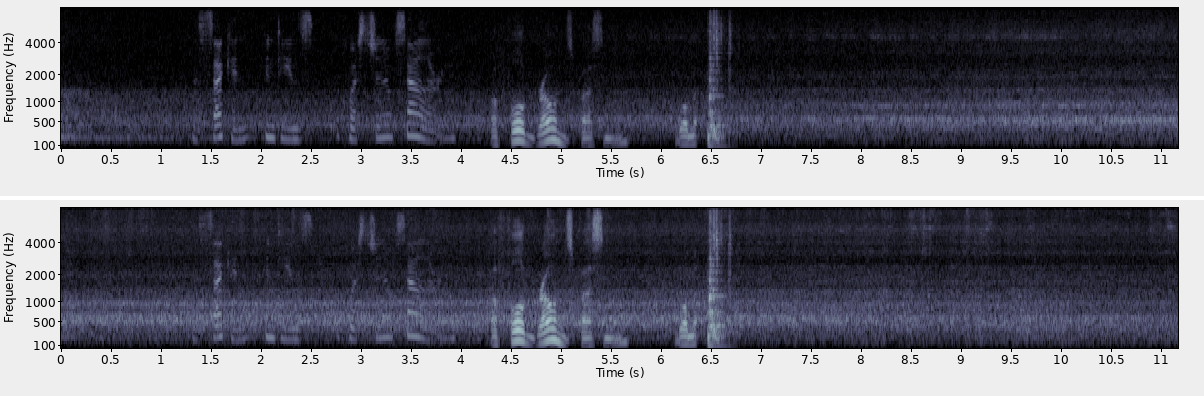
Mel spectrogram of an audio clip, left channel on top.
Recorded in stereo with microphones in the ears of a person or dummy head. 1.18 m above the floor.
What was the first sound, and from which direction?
A woman speaking, 5° left (ahead or behind).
